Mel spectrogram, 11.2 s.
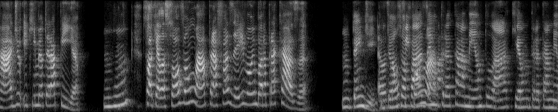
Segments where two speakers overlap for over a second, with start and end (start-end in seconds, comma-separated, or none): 7.6-8.9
